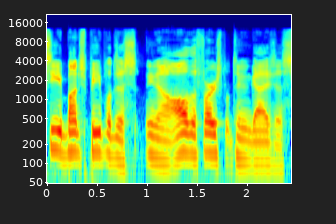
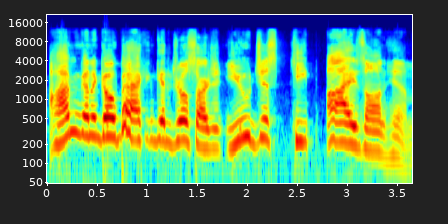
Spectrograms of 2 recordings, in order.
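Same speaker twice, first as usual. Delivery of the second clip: calling out; 8 semitones higher, 6 dB louder than usual. Retold or imitated. Shouting to partner mid-chase.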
